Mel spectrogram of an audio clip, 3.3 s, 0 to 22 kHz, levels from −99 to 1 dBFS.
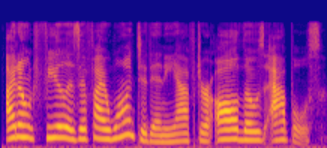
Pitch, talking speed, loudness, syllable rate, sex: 250 Hz, 220 wpm, -17 LUFS, 5.4 syllables/s, female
